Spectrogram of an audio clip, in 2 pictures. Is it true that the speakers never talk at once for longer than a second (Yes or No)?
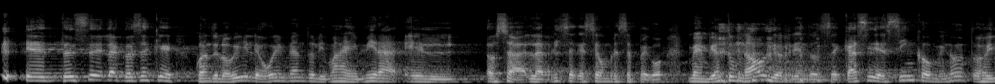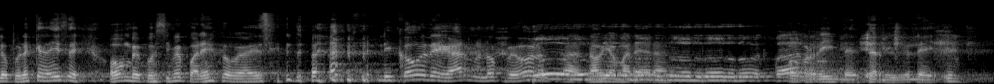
No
